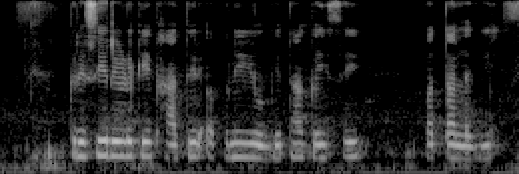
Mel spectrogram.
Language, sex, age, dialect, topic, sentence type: Bhojpuri, female, 25-30, Western, banking, question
